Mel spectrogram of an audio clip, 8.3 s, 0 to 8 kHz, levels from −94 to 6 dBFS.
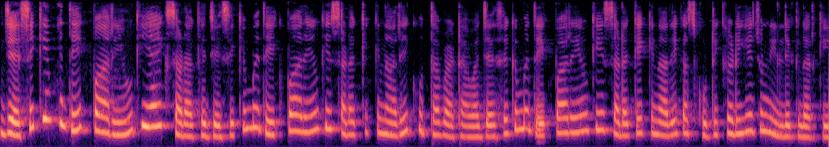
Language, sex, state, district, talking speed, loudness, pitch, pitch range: Hindi, female, Bihar, Katihar, 355 wpm, -20 LUFS, 285 Hz, 245-335 Hz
